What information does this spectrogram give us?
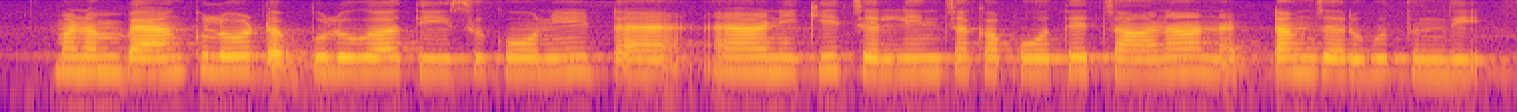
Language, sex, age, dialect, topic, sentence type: Telugu, female, 31-35, Telangana, banking, statement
